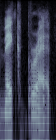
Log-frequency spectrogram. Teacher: When one of those is followed by a word beginning with a different consonant, usually a M or a N, doesn't have to be, but usually one of those, there's no air released at the end of the first consonant, and there's a very smooth change to the second consonant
